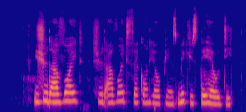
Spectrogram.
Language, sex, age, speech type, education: Nigerian Pidgin, female, 15-29, spontaneous, tertiary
